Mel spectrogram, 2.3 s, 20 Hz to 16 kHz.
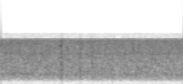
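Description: Shortwave radio static from a WebSDR receiver recording tuned to 14,298 kHz: a steady, even hiss with no voice, squeezed into a narrow band with sharp cut-offs top and bottom, like a receiver's voice passband.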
